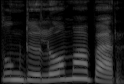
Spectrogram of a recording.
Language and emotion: Bodo, neutral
